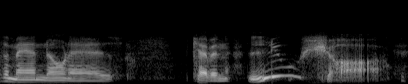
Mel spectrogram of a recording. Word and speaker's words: Lucia: There's a whole lot of different ways to say it, but I understand the proper pronunciation is Lucia.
